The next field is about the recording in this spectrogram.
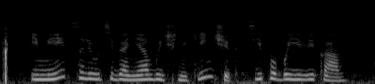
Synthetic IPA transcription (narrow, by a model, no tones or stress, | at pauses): imʲejɪt̪səlʲɪutʲɪbʲanʲɪabɨt͡ɕnɨjkʲinʲt͡ɕɪktʲipəbəjɪvʲɪka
